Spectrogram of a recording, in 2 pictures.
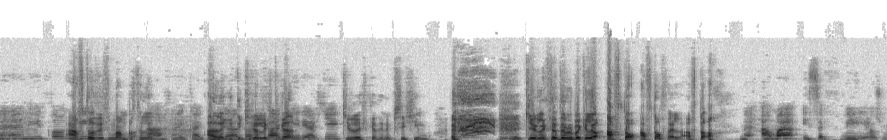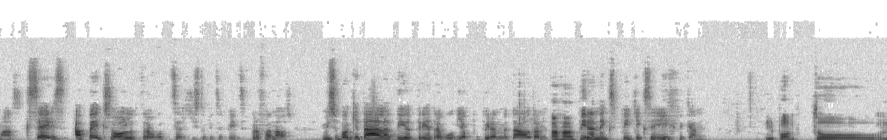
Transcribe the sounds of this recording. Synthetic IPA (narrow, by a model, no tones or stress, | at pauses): nenitoɐftt̪oðeθimɐmepost̪ɐlenxɐɾikɐcɐlɐʝɐiciɾiolekt̪ikɐiɾiɐɾçiciɾiolekt̪i̥kɐðeninipsiçimu | ciɾiolekt̪ikɐt̪evlepɐce̞leoɐft̪o̞ʔɐft̪o̞θe̞lo̰ʔɐ̰ft̪o̞̰ | ne̞ɐmɐise̞filo̞zmɐskse̞ɾisɐpe̞ksoolot̪ot̪ɾɐɣuðit̪i̥sɐɾçist̪opit͡sipit͡spɾo̞fɐno̞s | misup̬oce̞t̪ɐɐlɐðio̞t̪ɾiɐt̪ɾɐɣuðʝɐpupiɾɐnme̞t̪ɐo̞t̪ɐnɐxɐpiɾɐnekspice̞ːkse̞lixθikɐn | lipo̞nt̪o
